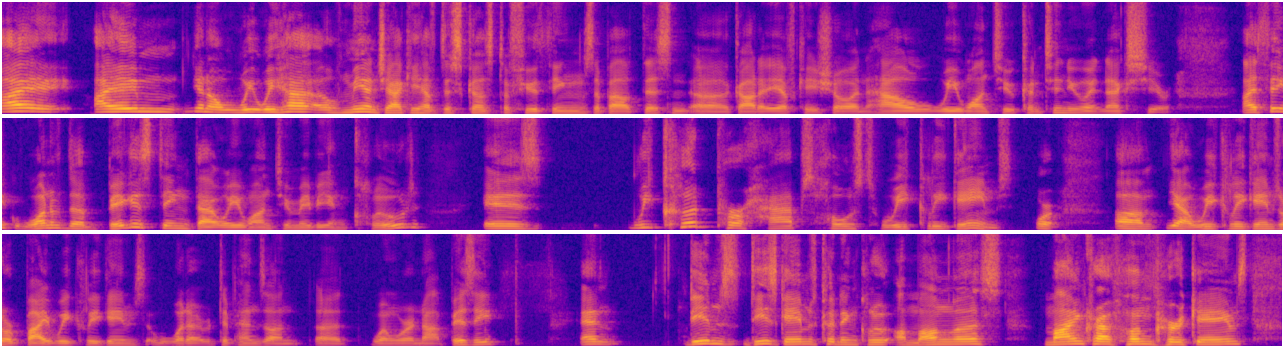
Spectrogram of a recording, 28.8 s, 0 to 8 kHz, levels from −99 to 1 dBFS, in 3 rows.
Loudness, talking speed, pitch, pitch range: -25 LUFS, 165 wpm, 150 Hz, 120-180 Hz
